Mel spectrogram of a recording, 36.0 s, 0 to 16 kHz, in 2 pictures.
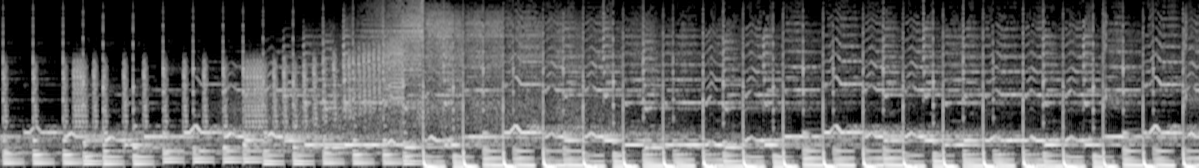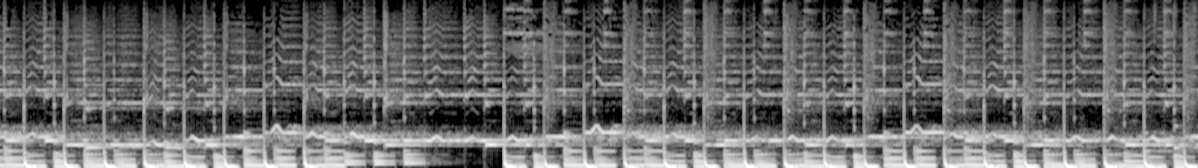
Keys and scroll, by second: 17.5 Escape, 35.4 1, 35.8 Return.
